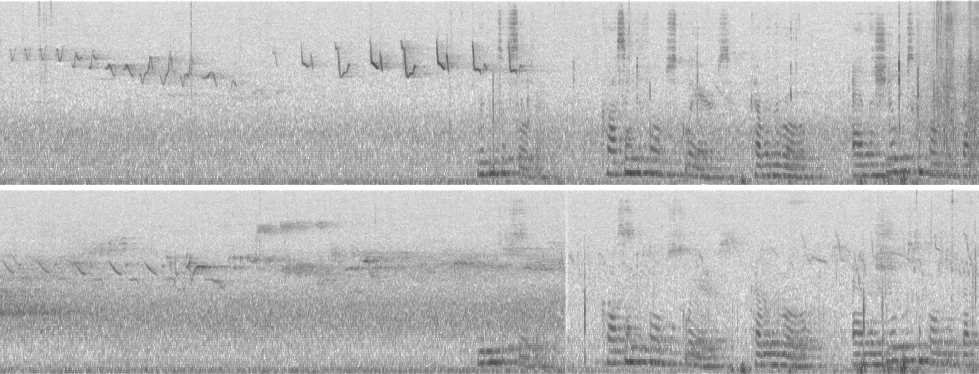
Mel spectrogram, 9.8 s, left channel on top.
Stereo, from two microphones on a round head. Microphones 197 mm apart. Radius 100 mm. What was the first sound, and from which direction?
A woman speaking, 65° left (ahead or behind).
